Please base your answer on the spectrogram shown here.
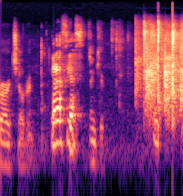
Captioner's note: speaking in Spanish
